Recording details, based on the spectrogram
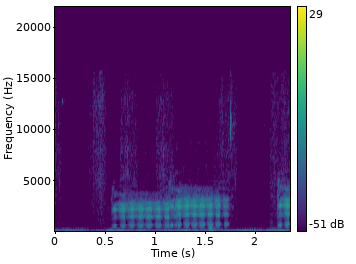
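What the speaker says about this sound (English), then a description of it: "Got more sheep." Sheep in the video game Minecraft bleat in a few wavering, nasal calls, clear and fairly loud over a faint game background.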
